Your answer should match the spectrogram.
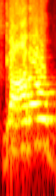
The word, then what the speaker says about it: Garo: It's Garo, but I know who you're talking about when you say Garo, so it's fine.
